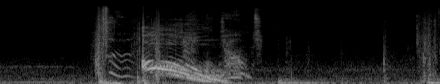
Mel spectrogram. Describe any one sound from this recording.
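A young man shouts in surprise into a microphone.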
